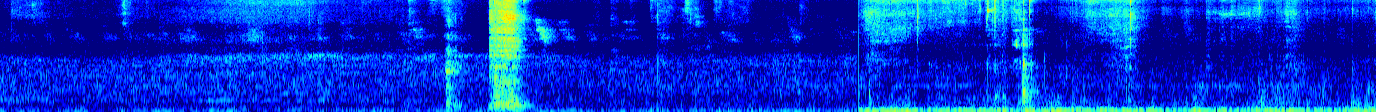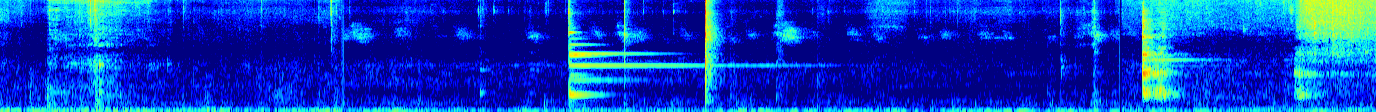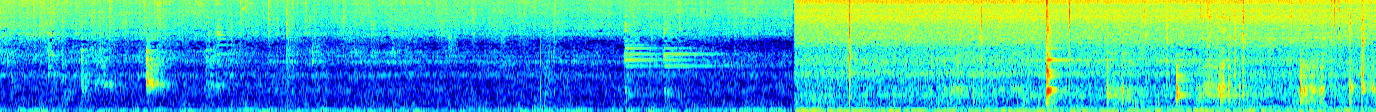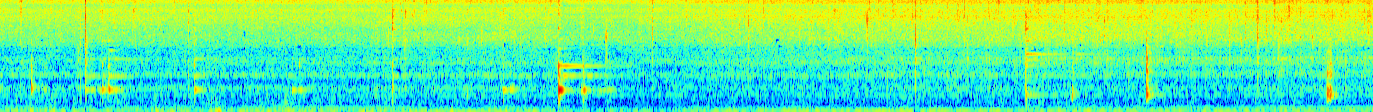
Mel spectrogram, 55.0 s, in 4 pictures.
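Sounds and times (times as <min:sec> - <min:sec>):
spatula scraping a pot: 0:04.9 - 0:05.4, 0:37.0 - 0:44.5
onions sizzling in hot oil: 0:26.6 - 0:55.0.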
